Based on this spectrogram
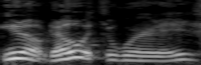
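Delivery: talking through a yawn. Explaining a class project's word-finding job to students, yawning while talking. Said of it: "Sorry, I'm yawning".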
